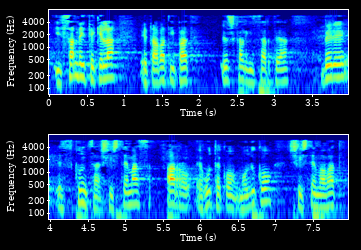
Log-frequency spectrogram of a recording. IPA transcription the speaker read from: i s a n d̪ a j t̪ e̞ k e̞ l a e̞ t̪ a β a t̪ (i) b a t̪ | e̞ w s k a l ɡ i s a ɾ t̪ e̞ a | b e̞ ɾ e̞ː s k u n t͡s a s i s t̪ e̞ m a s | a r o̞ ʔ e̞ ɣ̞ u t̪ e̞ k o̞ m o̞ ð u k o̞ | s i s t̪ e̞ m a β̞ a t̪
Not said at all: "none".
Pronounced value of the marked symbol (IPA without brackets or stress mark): i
